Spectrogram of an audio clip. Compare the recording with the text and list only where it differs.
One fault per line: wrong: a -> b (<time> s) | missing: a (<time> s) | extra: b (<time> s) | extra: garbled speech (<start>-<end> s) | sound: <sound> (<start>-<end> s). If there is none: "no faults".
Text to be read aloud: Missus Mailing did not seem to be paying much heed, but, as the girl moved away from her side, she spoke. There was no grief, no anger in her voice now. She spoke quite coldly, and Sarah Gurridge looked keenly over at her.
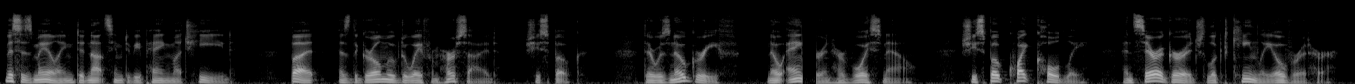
sound: dropout (8.0-8.2 s)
